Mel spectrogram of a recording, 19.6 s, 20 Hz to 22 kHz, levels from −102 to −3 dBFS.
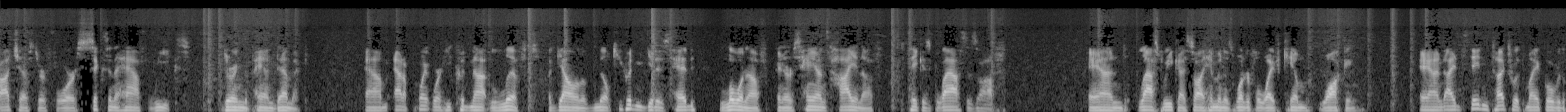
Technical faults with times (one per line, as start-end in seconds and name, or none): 0.00-19.58 noise suppressor artifacts
0.37-3.19 speech cut by the noise suppressor
4.56-6.99 speech cut by the noise suppressor
7.73-8.42 speech cut by the noise suppressor
9.00-9.73 speech cut by the noise suppressor
10.97-12.57 speech cut by the noise suppressor
15.39-17.04 speech cut by the noise suppressor
17.74-19.33 speech cut by the noise suppressor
